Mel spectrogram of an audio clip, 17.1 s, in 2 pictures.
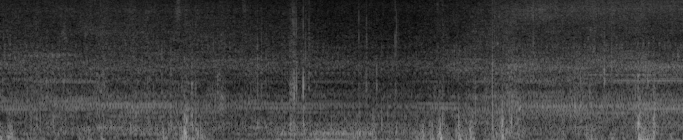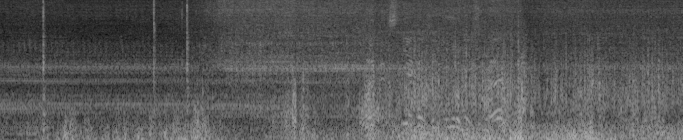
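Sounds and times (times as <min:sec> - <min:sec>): small car engine idling: 0:00.0 - 0:17.0
footsteps in snow: 0:01.2 - 0:07.9.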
